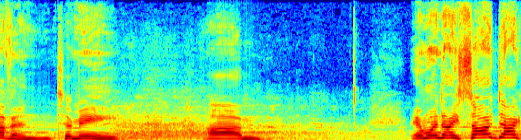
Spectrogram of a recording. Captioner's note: audience laughing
